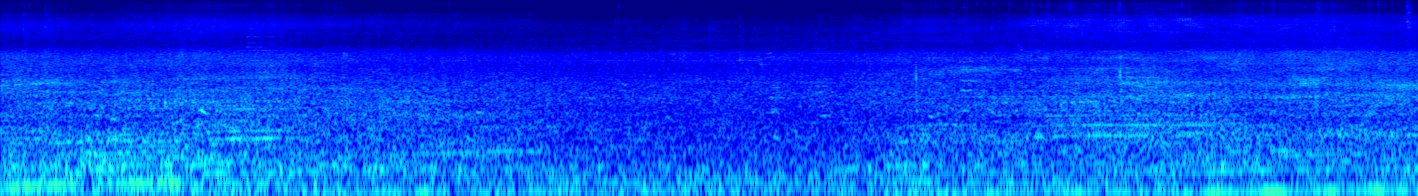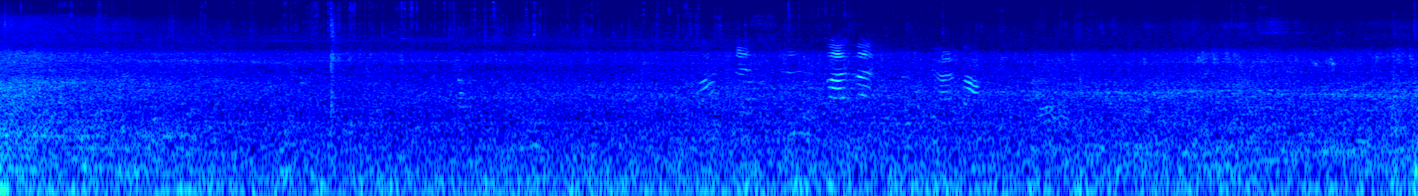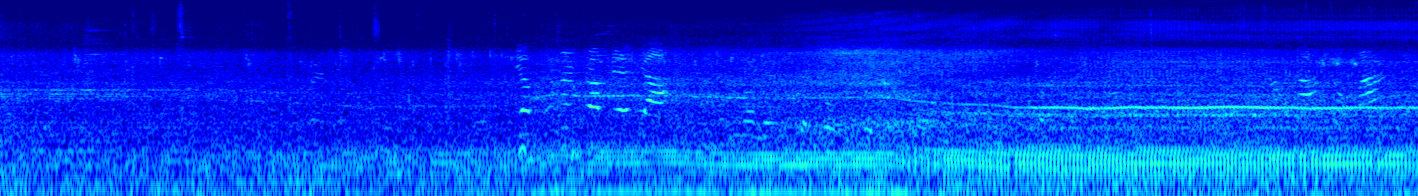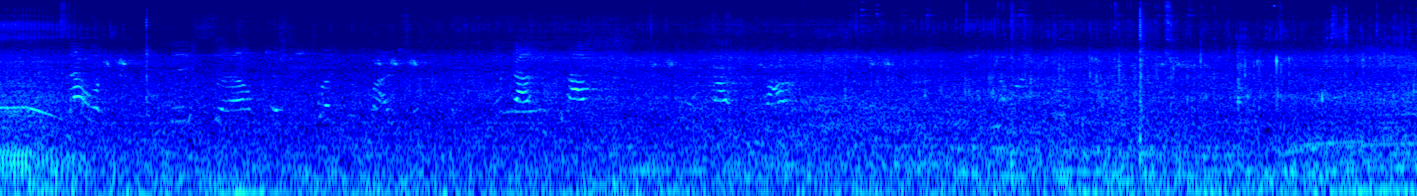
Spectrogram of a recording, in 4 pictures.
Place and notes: Sitting in the street, Traffic Sound, The elderly and children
